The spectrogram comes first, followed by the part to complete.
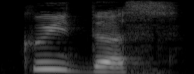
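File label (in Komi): "кыйдӧс", Komi, female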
